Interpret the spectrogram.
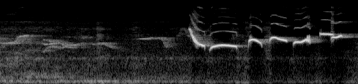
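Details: Oriental magpie-robin opening with soft warbled notes, then loud clear whistles: a downslurred note followed by several sustained, bending whistled phrases in quick succession.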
